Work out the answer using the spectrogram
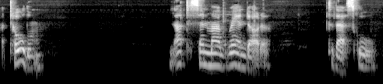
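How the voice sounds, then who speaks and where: A woman acts out a bitter old grandfather in a dramatic monologue. The speech is slow, plainspoken and gruff, with creak in the voice. The temper is stubborn and wounded, grumbling with resignation. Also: mid-range voice, steady tone. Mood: aggrieved.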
